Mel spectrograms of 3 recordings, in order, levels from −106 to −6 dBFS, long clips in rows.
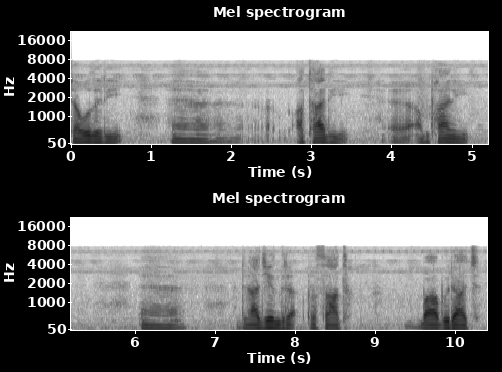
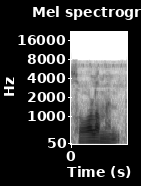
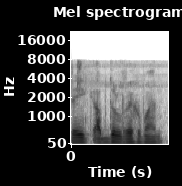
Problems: none marked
